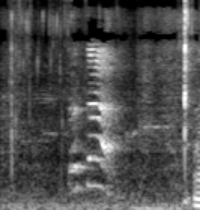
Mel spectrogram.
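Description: A short burst of a voice about a second in, not a clear word, then a single sharp click just before the end.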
